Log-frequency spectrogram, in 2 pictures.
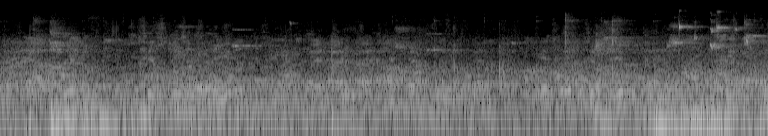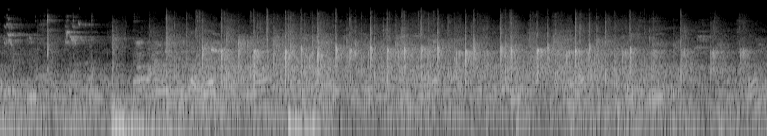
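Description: Table tennis rally: the celluloid ball clicks sharply off bats and table over the steady chatter of a busy sports hall. From about nine seconds in, a louder, dense run of rapid sharp clicks takes over.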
